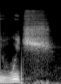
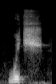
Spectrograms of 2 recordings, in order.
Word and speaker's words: witch: Quand on prononce aussi witch, comme un sorcier, witch, on ignore le thé.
